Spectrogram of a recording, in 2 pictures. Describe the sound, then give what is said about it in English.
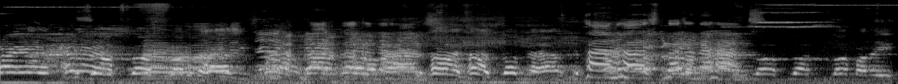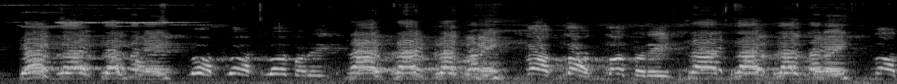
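A protest crowd in London against Faroe Islands dolphin and whale killing chants and shouts in loud, rhythmic bursts of raised voices, repeating phrases in steady cycles with brief pauses between, amid a background hubbub of chatter and whoops. “We've done two protests. We started at the Danish embassy, just near Sloane Square, that also represents the Faroese government.”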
